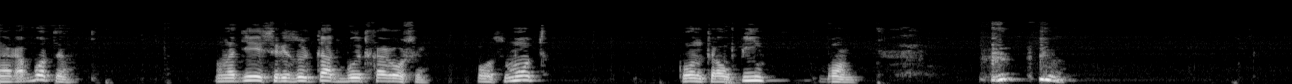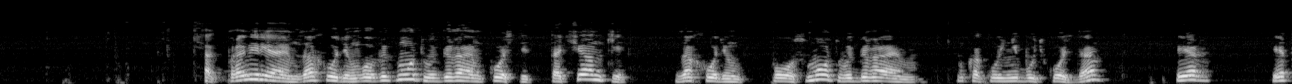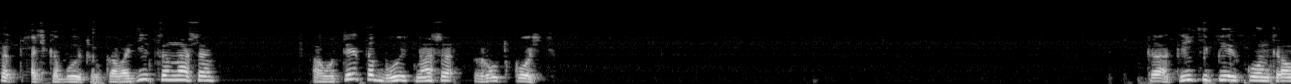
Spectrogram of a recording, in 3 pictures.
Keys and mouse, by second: 0.7-1.1 middle drag, 1.5 shift+click, 3.7-4.7 drag, 6.1 click, 7.2 ctrl+p, 12.5-13.5 middle drag, 13.7 shift+middle click, 14.2 middle click, 16.0 click, 17.6 click, 19.4 click, 20.9 middle drag, 22.5 click, 23.0-23.6 middle drag, 24.5 r, 27.1 ctrl+z, 29.1 click, 30.4 r, 38.2 ctrl+z.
